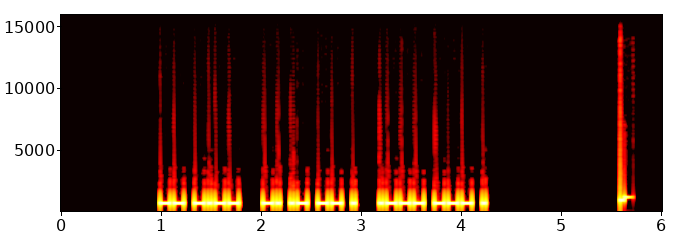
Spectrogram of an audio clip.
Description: Morse code, heard as a keyed tone, about 34 wpm, 700 Hz. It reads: MY NAME JOE
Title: Common QSO Phrases 35wpm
